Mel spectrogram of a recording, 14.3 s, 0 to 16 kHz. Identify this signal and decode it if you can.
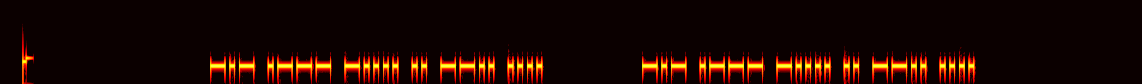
Morse code, heard as a keyed tone, about 21 wpm, 700 Hz. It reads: KJ6IZH KJ6IZH
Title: USA Call Signs - 6 Characters - Repeated 2x - 20wpm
